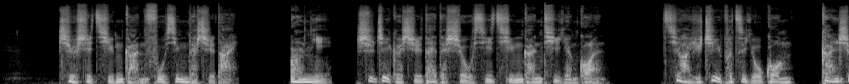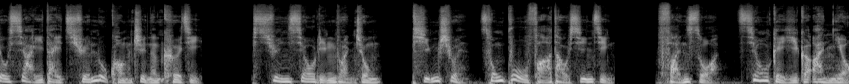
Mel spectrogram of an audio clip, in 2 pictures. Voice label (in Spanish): Locutor varón chino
